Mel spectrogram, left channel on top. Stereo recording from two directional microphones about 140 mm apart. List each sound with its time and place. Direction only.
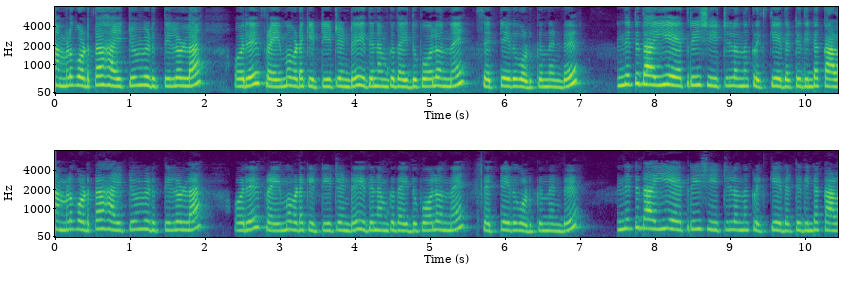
0.0 s a woman's voice: 35° left (ahead or behind); by 6.1 s 20° left (ahead or behind)
7.5 s a woman's voice: 30° left (ahead or behind)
